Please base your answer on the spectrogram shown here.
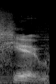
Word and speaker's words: Hugh: Yeah, it's pronounced Hugh, actually. Hugh? Oh, I'm sorry. I forgot he was a color. It's not Hug H.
